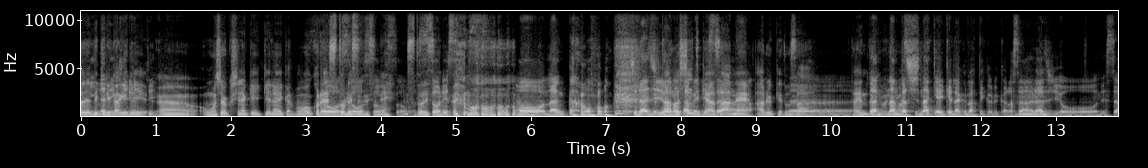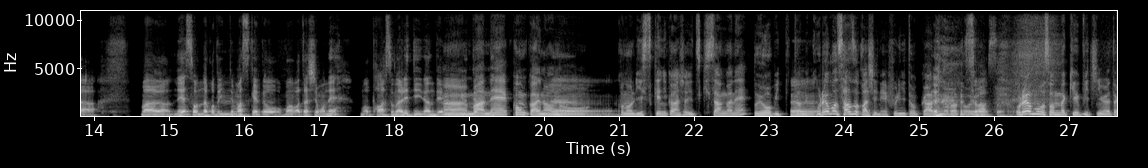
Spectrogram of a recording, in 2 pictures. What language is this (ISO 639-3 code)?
jpn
